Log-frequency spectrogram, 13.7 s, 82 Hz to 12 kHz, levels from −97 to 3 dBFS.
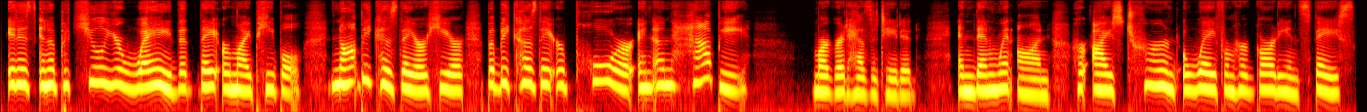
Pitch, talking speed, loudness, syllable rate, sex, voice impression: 235 Hz, 160 wpm, -18 LUFS, 5.1 syllables/s, female, feminine, adult-like, tensed, powerful, bright, clear, intellectual, friendly, elegant, lively, slightly sharp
